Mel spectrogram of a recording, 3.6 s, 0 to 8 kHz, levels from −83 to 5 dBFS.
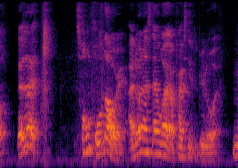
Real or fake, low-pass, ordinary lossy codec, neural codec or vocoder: real; none; none; none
